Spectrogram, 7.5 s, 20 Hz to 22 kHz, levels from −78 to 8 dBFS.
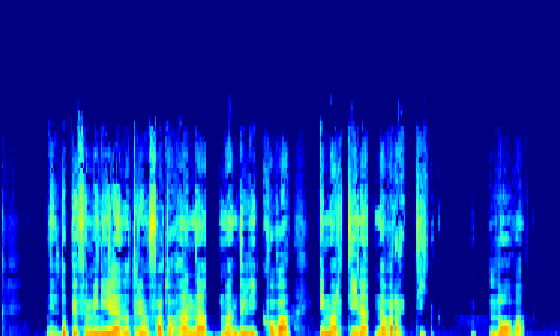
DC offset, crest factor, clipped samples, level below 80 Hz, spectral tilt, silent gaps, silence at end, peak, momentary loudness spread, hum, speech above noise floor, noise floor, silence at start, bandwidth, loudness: under 0.1%; 20 dB; under 0.1%; -52 dBFS; -5 dB/octave; none; 0.5 s; -2 dBFS; 12 LU; none; 40 dB; -60 dBFS; 0.6 s; 14.5 kHz; -20 LUFS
